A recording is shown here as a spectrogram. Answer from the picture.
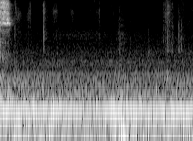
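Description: Near silence: a few faint ticks and light scrapes of a trading card and paper being handled and set down on a table, over a steady low hum.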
